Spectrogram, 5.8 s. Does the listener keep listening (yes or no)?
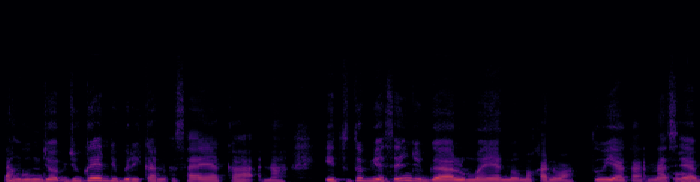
yes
